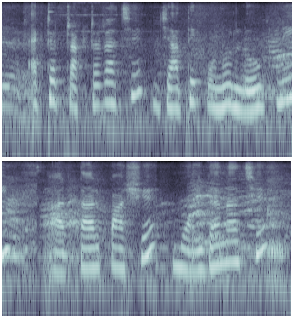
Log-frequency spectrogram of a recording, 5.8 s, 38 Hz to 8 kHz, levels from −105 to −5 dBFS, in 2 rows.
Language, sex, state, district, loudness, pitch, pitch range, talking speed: Bengali, female, West Bengal, Kolkata, -28 LUFS, 225 Hz, 205-290 Hz, 125 wpm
